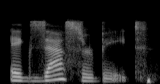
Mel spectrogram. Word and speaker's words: exacerbate: that's my point schedule exacerbate exacerbate ah is the vowel stressed vowel ass open and keep the lips back 15 is wer so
